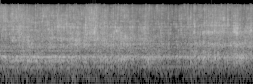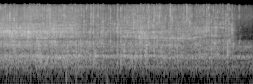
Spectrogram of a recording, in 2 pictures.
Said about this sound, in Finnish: Otetaanko tätä tota sankoa vähän tänne päin, niin helpompi kaataa siihen. Niin siitä vaan lorista.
